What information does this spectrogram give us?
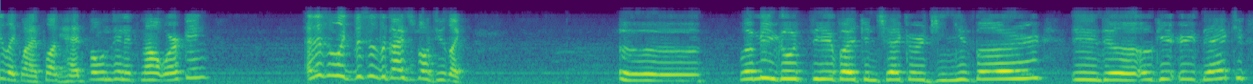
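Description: A young woman co-hosting a casual, profane rant, animated and full of fillers like "um" and "like". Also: sits high, highs cut off. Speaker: co-host. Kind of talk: casual ranting chat.

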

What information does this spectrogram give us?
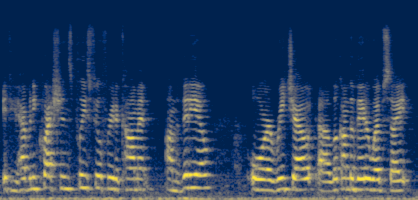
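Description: A young woman calmly and patiently explaining a percussion technique, recorded at home by a camera a few feet away. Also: medium pitch, moderate pace, reverberant, poor audio. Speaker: percussion teacher. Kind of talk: instructional demonstration. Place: living room at home.

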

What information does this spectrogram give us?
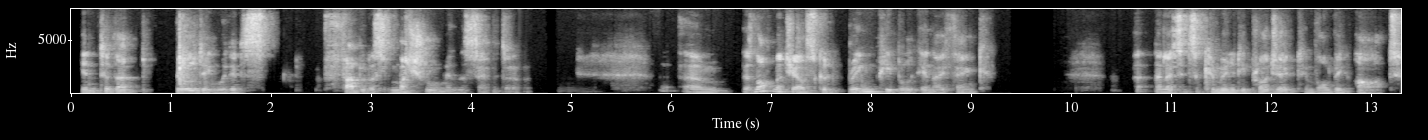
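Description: A man in his sixties giving a reflective seminar talk over a video call from home, pausing and restarting as he thinks. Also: lowish voice, fairly bright tone. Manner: reflective, with many pauses and restarts. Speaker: guest speaker. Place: home room, indoors. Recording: roomy echo on a video call.

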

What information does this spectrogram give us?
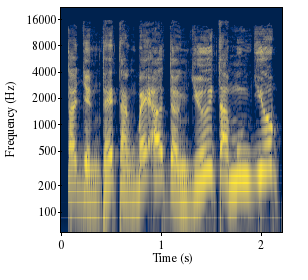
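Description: A man voicing a hapless, excitable grey wolf in a children's cartoon, dramatic and exclaiming. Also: high-pitched, quick pace, no room sound, studio quality. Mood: pleading, flustered. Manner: exclaiming, dramatic, stammering when flustered.

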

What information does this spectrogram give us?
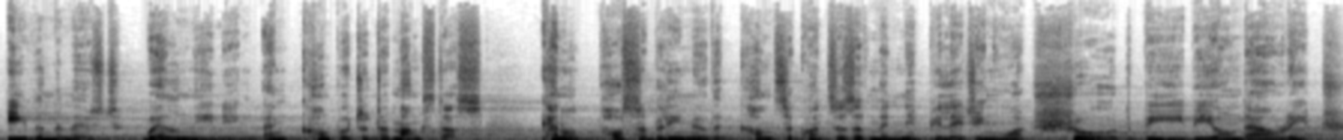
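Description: A man's voice: lowish voice, very animated, normal speed. An actor playing a cautionary male wizard in an enchanted portrait for a video game, in long reverb. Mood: grave warning. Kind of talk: cinematic video game acting. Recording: reverberant hall, faint ambient noise.

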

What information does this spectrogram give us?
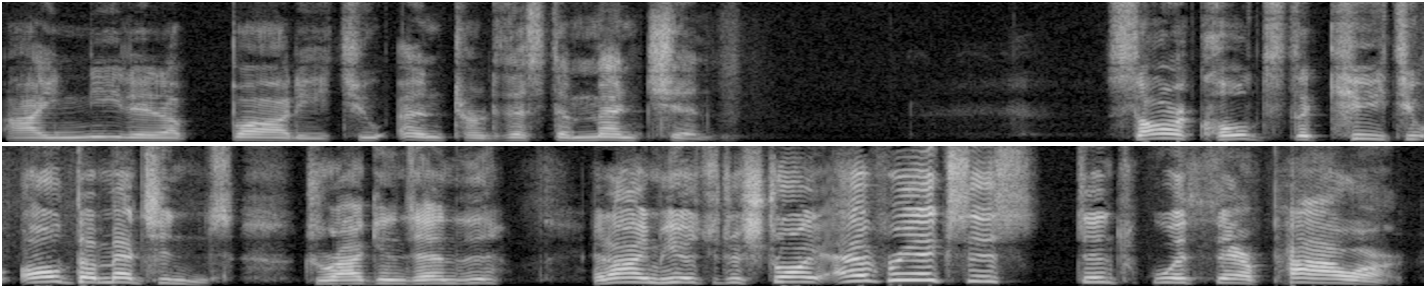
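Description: Menacing villain king guy, woman doing the voice, low, slow, heavy, dry mic. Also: no echo, natural voice. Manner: slow, heavy, threatening delivery. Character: menacing male demon king villain, cold and grand.

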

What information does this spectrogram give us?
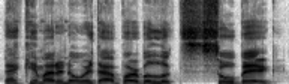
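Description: A man's voice: a little high, moderate pace, no echo, faint music behind. A man in his early thirties streaming a fishing game, chatting and teasing his viewers with frequent chuckles. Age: 30s. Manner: chuckles often, teasing banter with chat. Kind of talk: casual live-stream chat while gaming.

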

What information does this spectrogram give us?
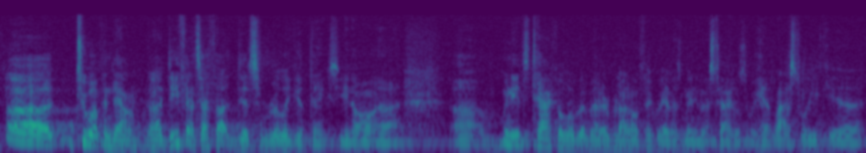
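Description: A man in his forties, a college football head coach, giving a halting postgame interview indoors and repeating his words often. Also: mid-range voice, animated, husky. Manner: halting, repeats words, many filler sounds. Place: indoor room before a sponsor backdrop. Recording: long room reverb with faint hiss.

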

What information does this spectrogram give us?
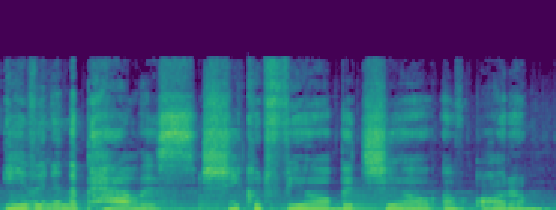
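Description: A woman reading a children's story aloud expressively, with dramatic pauses and stretched words. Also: medium pitch, huge pitch swings, soft background music. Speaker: storybook reader.

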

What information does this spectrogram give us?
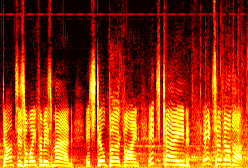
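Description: A man giving excited, emphatic live football match commentary as a commentator. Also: very high-pitched, measured pace, slight background noise. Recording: broadcast over crowd roar and music. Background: stadium crowd, music.

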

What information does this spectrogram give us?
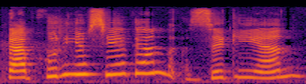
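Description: High, animated woman in game chat. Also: a little fast. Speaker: player in a group online game.

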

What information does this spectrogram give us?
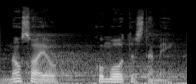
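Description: A man playing a gentle, affectionate captive resistance fighter in an audio drama, soothing and familiar in manner. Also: fairly low pitch, steady tone, fairly quick, natural voice. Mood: calm, affectionate. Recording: echoey reverb with music behind.

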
